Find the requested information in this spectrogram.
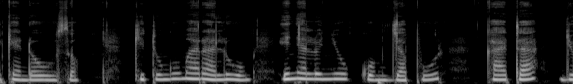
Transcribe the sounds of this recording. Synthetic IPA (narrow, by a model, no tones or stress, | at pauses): kendousɔ | kituŋɡumaɾalumɪɲaloɲokːwomd͡ʒapur | kata | d͡ʒ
